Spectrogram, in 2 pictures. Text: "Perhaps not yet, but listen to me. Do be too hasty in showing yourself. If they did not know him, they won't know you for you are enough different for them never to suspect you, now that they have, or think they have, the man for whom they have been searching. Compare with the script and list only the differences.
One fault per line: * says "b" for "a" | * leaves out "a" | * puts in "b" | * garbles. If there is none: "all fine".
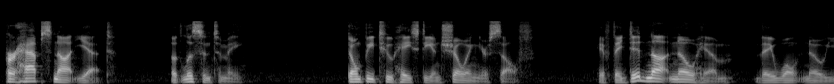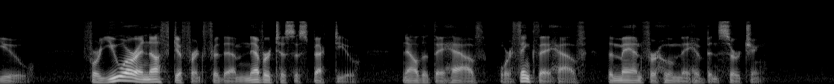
* says "Don't" for "Do"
